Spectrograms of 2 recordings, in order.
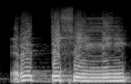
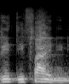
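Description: First: It is said with an Italian accent. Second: It is said in a plain English accent.

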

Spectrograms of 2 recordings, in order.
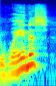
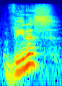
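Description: First: It is pronounced the classical Latin way. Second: It is pronounced the usual English way. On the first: "if you want to stick with the classical roots" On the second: "instead of"

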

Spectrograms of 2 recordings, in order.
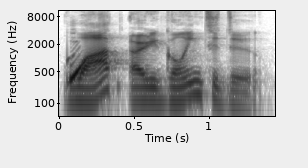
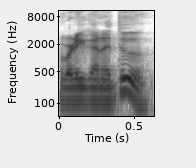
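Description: First: Going to is said in full, more slowly. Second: Going to is reduced to gonna, said quickly.

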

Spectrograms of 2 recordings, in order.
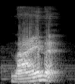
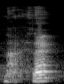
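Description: First: The first syllable rises like a second tone. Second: The first syllable stays low like a third tone. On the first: The speaker calls it wrong. "听着就好像是不会说天津话的人学天津话的那种音调一样" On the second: The speaker calls it right. "实际上还是三声的感觉，再加轻声"

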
